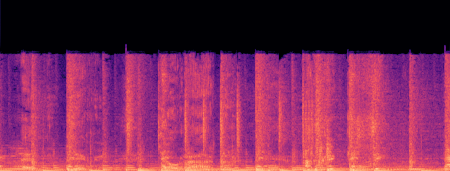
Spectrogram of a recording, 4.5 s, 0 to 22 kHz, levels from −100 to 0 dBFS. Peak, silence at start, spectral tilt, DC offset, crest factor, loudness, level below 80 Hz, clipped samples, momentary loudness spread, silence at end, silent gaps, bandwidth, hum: -2 dBFS; 0 s; -4.5 dB/octave; under 0.1%; 14 dB; -17 LUFS; -20 dBFS; under 0.1%; 6 LU; 0 s; none; 15.5 kHz; none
